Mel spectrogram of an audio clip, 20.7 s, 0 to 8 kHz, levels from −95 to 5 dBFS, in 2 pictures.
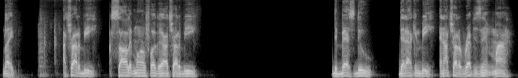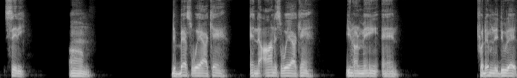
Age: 30-49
